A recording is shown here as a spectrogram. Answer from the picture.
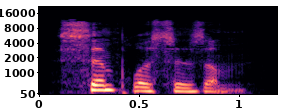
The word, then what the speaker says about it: simplicism: Jeff, let's talk about this this word in here that I may mispronounce, and so forgive me if I do. Simplicism. What is simplicism, and how is it different than simplicity? – Well, you pronounce it exactly right, I think, because I think I coined the word.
